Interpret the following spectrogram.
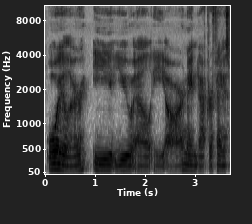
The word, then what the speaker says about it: Euler: be talking about eulerian graphs so that is pronounced euler e-u-l-e-r named after a famous mathematician leonard euler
